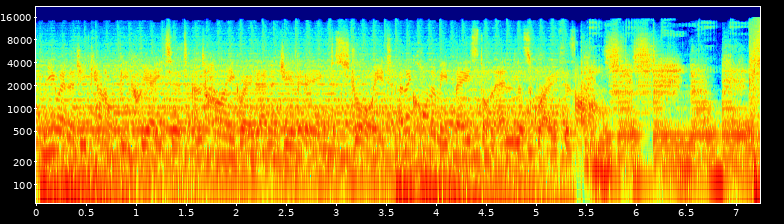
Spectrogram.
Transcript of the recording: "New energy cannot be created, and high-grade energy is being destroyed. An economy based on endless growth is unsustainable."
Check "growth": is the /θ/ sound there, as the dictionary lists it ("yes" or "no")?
yes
